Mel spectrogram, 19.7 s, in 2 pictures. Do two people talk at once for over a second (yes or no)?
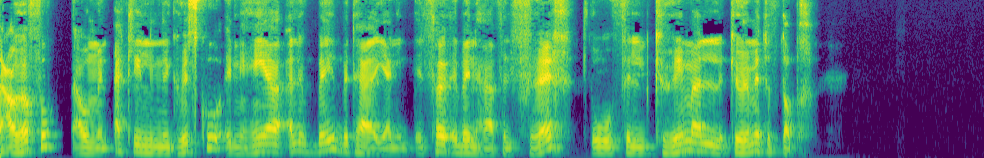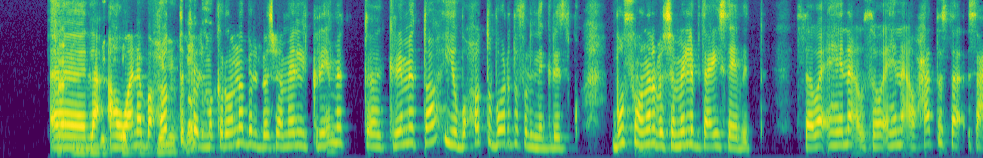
yes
